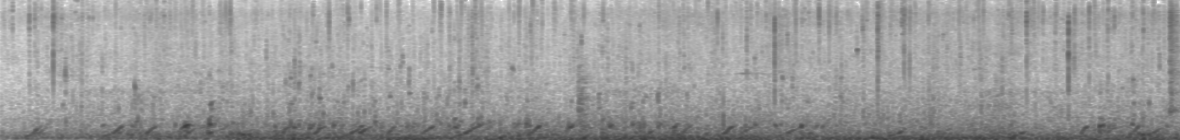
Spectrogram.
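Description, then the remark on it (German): A thick brew bubbles steadily in a vessel on a heavy, worn wooden table in the middle of a room, a dense stream of gurgling pops and blips continuing without pause, with no voices. “Ein wuchtiger, abgenutzter Holztisch steht in der Mitte des Raumes, vollgeladen mit Gefäßen und einem blubbernden Gebräu.”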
